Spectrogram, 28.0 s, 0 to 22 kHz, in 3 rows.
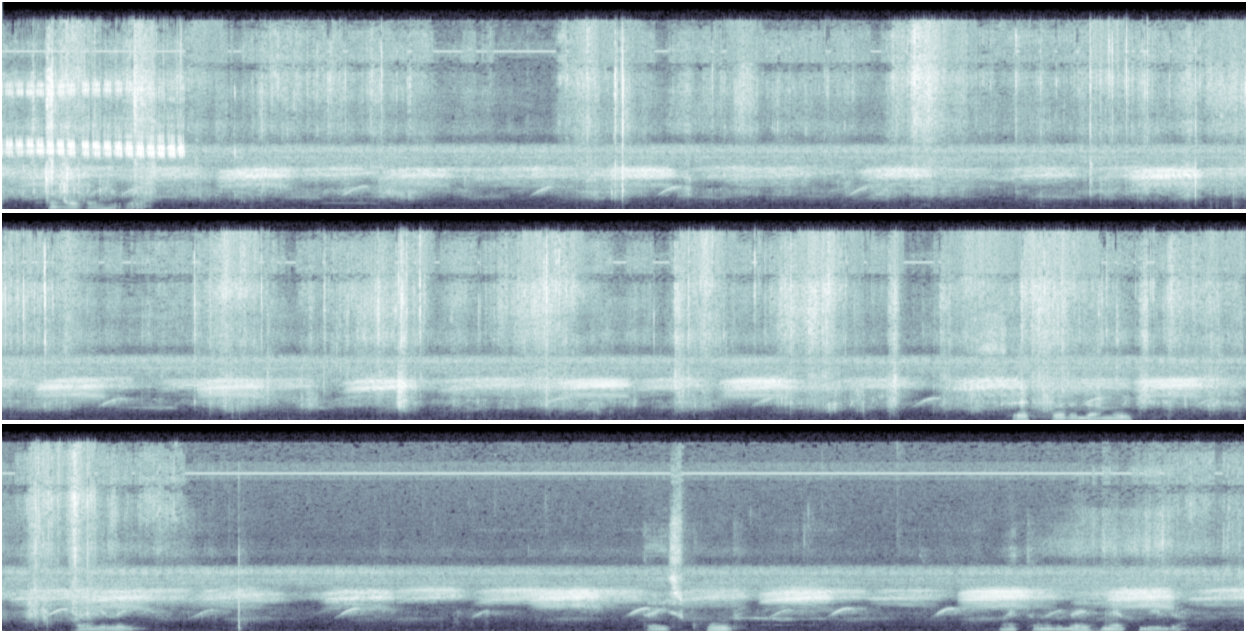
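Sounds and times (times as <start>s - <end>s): short rising chirps: 0.0s - 1.4s
high-pitched drone: 0.0s - 1.7s
frogs and insects chorus: 0.0s - 27.9s.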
